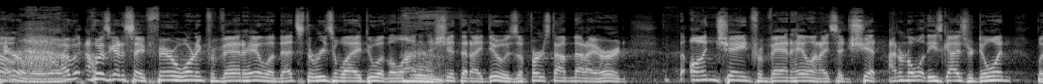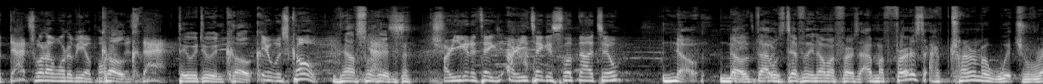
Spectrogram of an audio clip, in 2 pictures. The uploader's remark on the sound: Live inside Stan's Room at Piere's.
